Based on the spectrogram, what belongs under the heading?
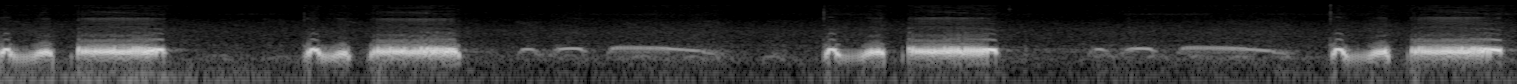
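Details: Spotted dove calling as a decoy for dove trapping, repeating a phrase of two quick coos and one long coo about every two seconds, soft gliding notes between phrases.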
